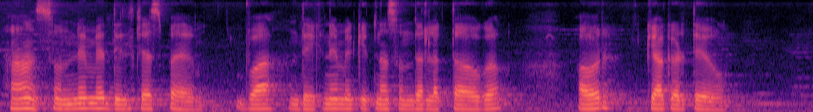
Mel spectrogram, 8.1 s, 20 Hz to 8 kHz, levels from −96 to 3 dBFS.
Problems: constant background noise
